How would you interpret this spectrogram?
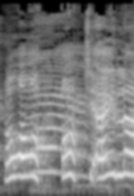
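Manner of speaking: loud, high startled calls; sudden high shout of concern; alarmed calling out. Real, not acted. Mother reacting to crying baby.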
